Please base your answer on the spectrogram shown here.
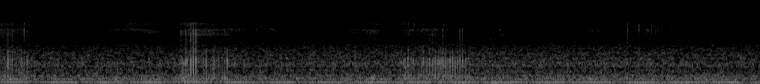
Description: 2 months old baby girl is snoring aloud. Enjoying her sleep time.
